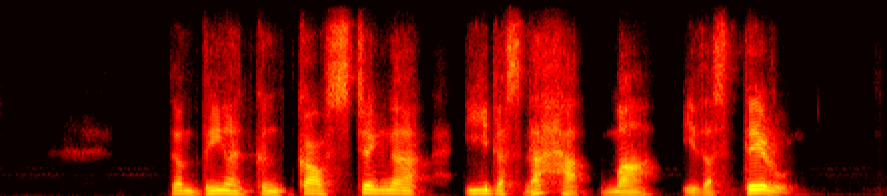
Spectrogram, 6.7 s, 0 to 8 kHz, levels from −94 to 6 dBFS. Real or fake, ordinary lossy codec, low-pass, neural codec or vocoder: fake; Opus, 24 kbps; 7.2 kHz; codec, 16 kHz in and 24 kHz out, 0.6 kbps, FocalCodec, streaming, 2048 codes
